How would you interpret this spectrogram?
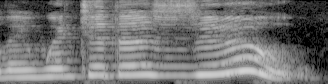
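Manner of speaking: zoo drawn out, slow, high and loud; stressed punchline. A narrator's reading. Teacher landing the joke for the class, slow and loud. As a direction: land the word zoo slowly and high.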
